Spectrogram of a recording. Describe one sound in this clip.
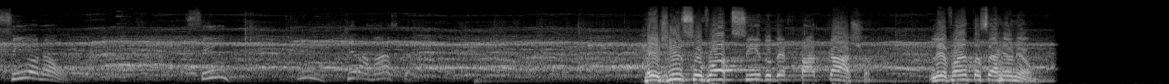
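Many men murmur and talk among themselves in a large echoing hall.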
